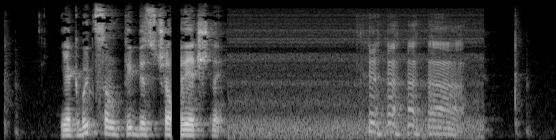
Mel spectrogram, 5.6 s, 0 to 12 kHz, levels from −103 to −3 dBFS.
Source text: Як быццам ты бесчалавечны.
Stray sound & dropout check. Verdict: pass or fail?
fail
